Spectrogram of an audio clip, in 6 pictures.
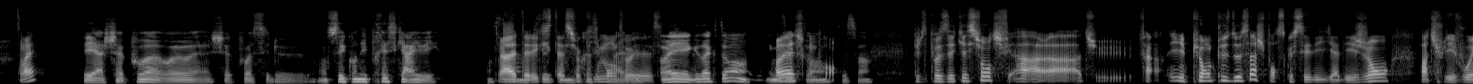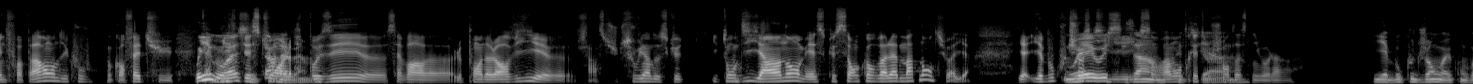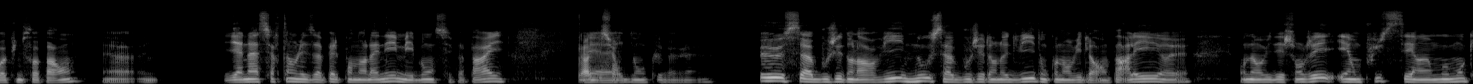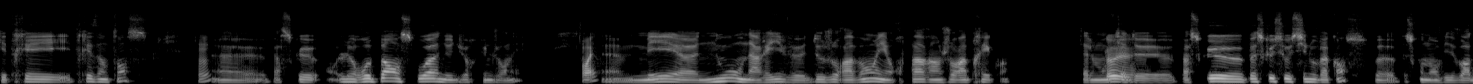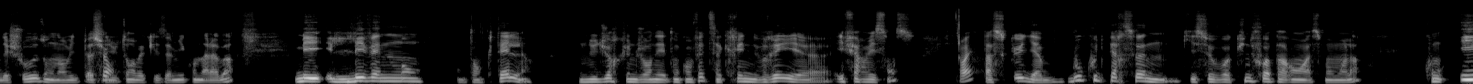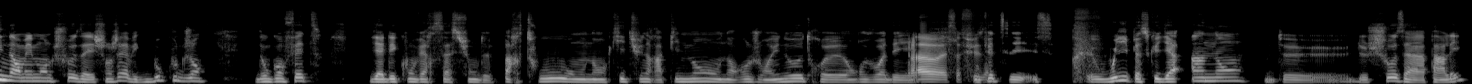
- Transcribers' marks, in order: tapping; other background noise; stressed: "eux"; stressed: "Nous"; stressed: "l'événement"; stressed: "énormément"; stressed: "partout"; chuckle
- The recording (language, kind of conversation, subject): French, podcast, Quelle est la fête populaire que tu attends avec impatience chaque année ?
